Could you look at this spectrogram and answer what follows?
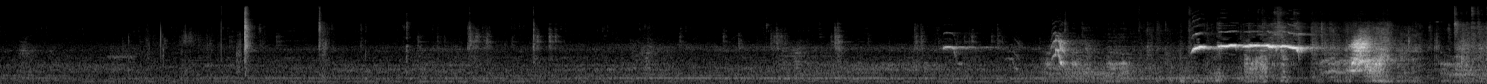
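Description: Light clicks of pliers working the copper sheath of a mineral-insulated (MICC) cable. Near the end comes a loud, high-pitched whine lasting about a second, followed by a second, shorter loud sound.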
